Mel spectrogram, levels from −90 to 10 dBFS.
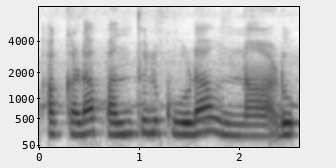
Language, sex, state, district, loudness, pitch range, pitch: Telugu, female, Andhra Pradesh, Annamaya, -15 LUFS, 205-230 Hz, 215 Hz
